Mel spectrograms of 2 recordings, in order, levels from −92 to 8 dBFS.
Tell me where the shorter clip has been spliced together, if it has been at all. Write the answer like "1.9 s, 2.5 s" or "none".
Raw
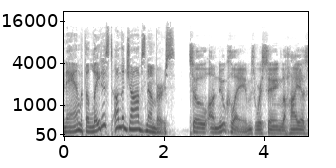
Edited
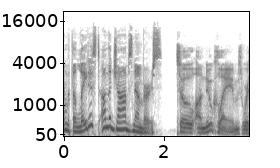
none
